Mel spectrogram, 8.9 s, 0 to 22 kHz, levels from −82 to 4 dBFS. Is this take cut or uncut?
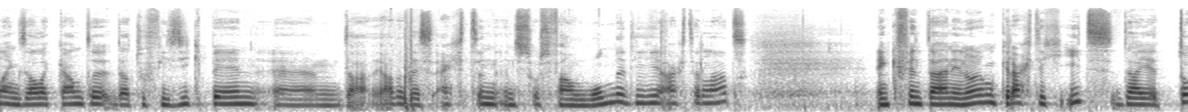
uncut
